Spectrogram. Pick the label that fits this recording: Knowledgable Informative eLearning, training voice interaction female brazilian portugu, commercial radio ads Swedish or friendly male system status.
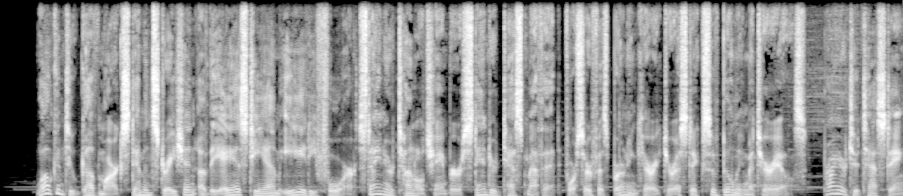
Knowledgable Informative eLearning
